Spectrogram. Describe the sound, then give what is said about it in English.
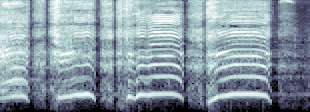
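A person imitates the high-pitched, nervous shriek their dog Bear made the whole time riding in the car to the park: a string of four or so strained, whiny squeals that bend up and down in pitch, loud and with no other talking. “And we'd put him in the car, and the whole time he would do like this high-pitched, nervous shriek.”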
